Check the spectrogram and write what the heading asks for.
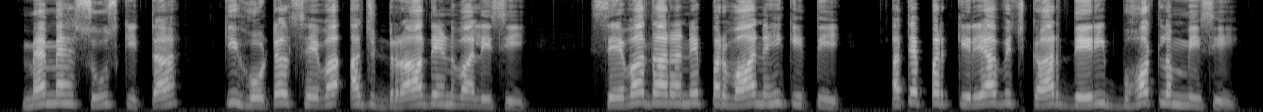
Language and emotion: Punjabi, disgusted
